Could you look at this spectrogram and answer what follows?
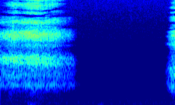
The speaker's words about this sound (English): There you go. There are those soft yawns.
